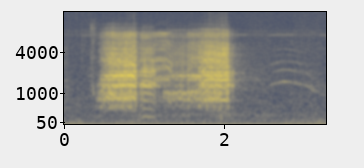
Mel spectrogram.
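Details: Blue-and-yellow macaw (Ara ararauna), one of a nesting pair tending a nest among trees: loud, harsh, raspy squawks, a short burst followed by a longer grating screech lasting about a second, then a faint, thin, downslurred whistle.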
